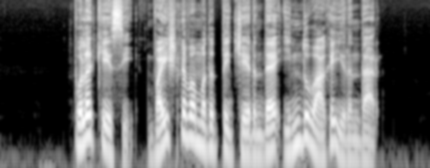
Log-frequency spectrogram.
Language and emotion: Tamil, neutral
